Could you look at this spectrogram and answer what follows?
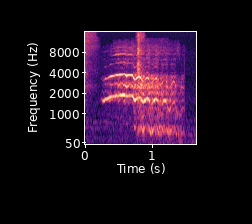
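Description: A horse in the survival game Icarus gives a single loud, close whinny: a rising squeal that wavers and then tapers off over about a second, with no talk over it.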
